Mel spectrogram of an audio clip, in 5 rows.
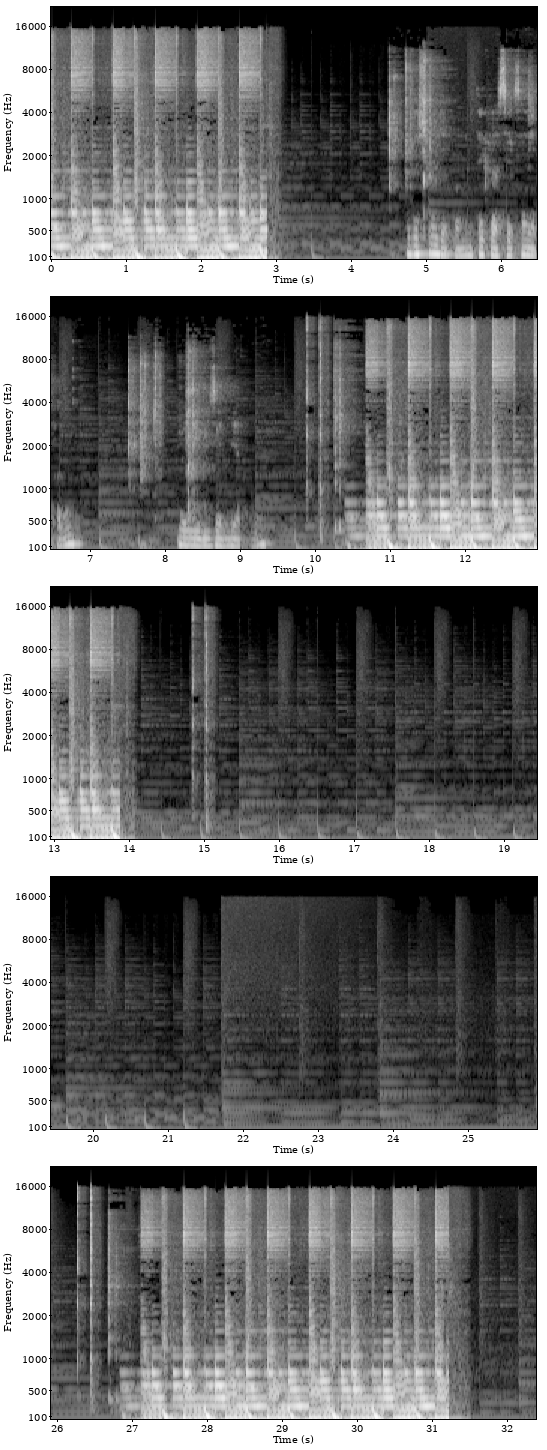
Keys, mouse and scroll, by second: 2.9 space, 5.0-10.4 drag, 10.4 space, 13.9 space, 14.9-26.8 drag, 26.8 space, 31.3 space.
